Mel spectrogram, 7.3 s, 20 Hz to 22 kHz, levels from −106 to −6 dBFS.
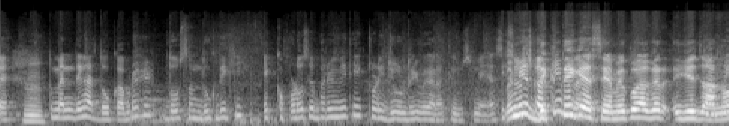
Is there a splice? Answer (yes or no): yes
